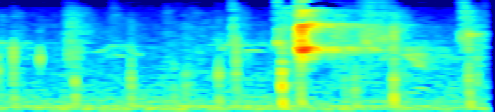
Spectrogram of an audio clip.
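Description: Tennis players' footsteps scuffing on a hard court during a rally. About one and a half seconds in comes a sharp, loud tennis ball strike off a racket, followed by a brief high sneaker squeak on the court surface.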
